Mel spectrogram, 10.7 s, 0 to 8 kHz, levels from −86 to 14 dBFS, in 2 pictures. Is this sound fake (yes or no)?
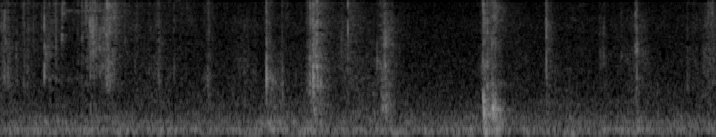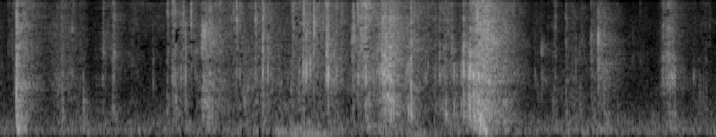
no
